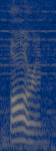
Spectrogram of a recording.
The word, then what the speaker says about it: Balrin: Balin. Oh, sorry. Balrin. Sorry. Balrin. It's the way it's spelled. My freaking brain moves the letters around. Yeah. It takes the R out.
